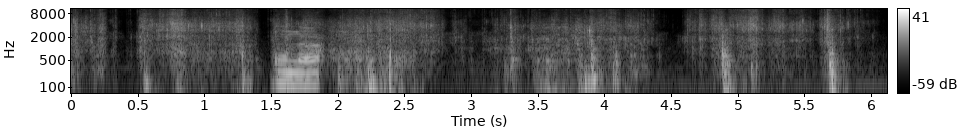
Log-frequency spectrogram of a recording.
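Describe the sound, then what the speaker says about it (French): Crinkling plastic packaging around a microphone shock mount being unwrapped, close and fairly loud in bursts, with a voice talking over much of it. "je vais déballer l'araignée"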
